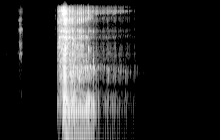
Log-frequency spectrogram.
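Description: A loud roar starting about a second in, at full strength for under a second and then tailing off.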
